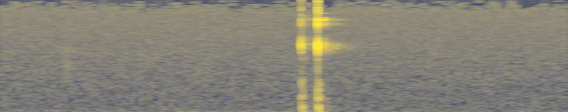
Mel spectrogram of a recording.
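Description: A single sharp computer mouse click on a formatting button in a word processor, close and crisp against a faint, quiet background.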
